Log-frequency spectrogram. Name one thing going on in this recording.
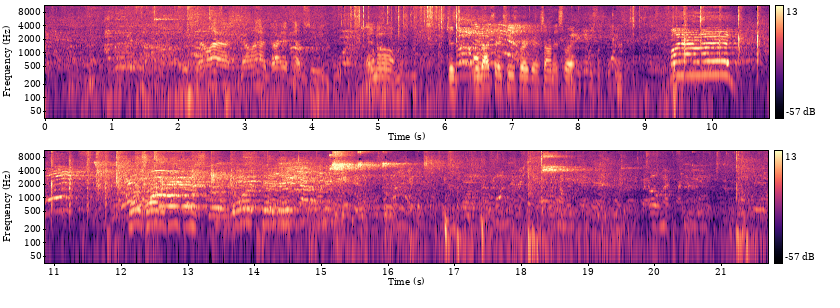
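A crowd of spectators talks loudly in an echoing gym.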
